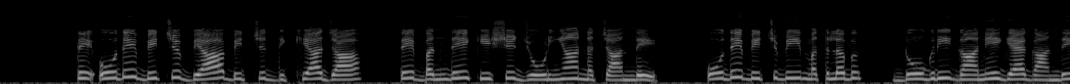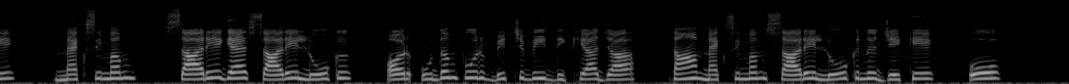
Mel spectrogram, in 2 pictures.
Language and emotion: Dogri, neutral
